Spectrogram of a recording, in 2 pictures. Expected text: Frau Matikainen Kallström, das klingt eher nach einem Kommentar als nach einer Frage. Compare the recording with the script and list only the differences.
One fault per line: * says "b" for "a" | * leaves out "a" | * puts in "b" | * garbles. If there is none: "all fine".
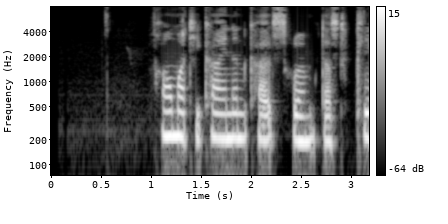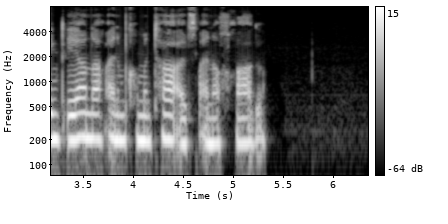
* leaves out "nach"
